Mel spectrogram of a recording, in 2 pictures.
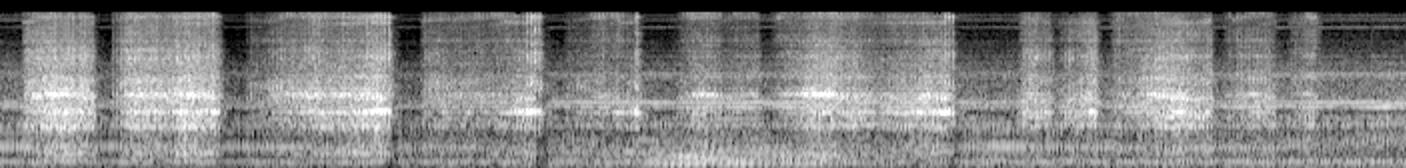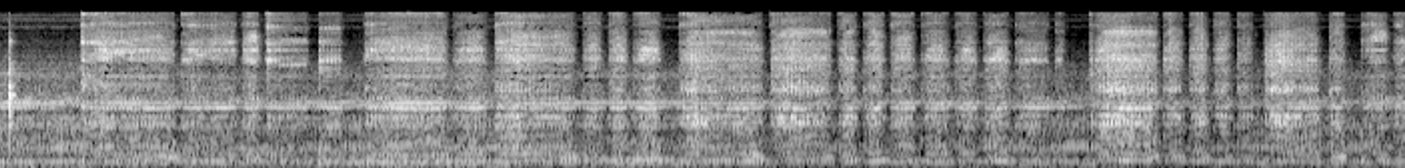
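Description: Woodturning tool rasping and scraping against wood, in uneven strokes that turn into a quicker run of short strokes about halfway through.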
